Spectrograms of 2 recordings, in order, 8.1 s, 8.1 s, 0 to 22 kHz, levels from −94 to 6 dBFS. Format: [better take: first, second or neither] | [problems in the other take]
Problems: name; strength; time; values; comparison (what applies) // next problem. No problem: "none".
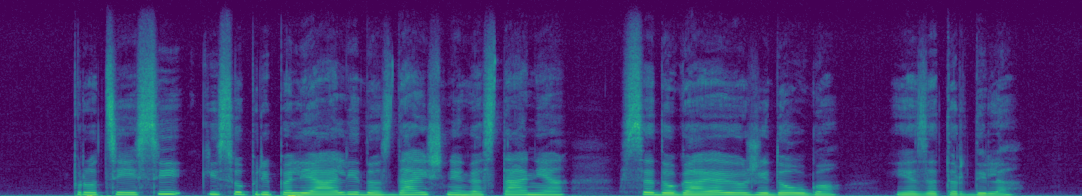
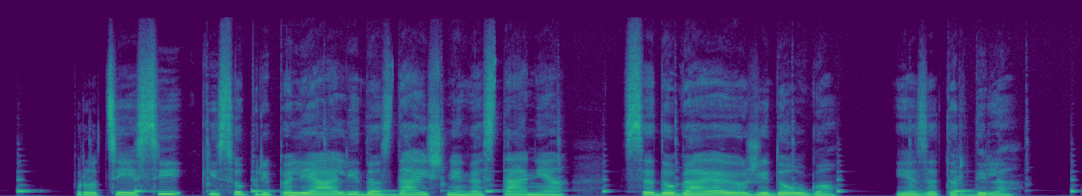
first | noise reduction (neural mask model RNNoise)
